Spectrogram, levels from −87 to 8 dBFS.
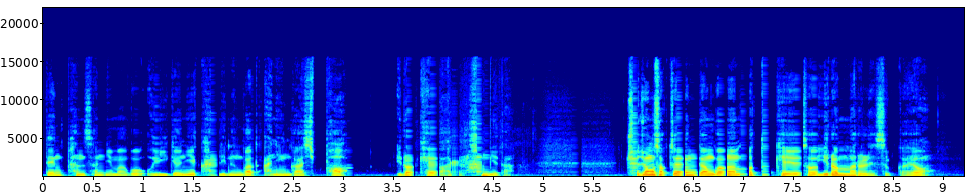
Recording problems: choppy; very; from 0.5 to 4.5 s and from 6 to 8 s; 21% of the speech affected

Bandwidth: 15.5 kHz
